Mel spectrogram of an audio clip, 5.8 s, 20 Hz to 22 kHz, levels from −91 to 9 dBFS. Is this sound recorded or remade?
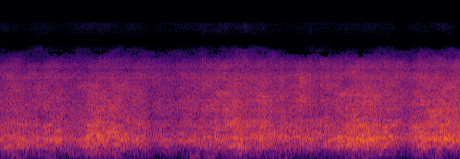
remade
